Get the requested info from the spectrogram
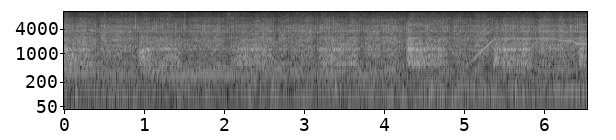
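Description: Steady low wind and road rumble from a road bicycle being ridden. A short hiss repeats about once a second over it.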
